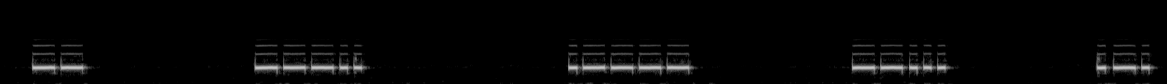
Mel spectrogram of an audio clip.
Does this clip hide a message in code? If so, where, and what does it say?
Yes: Morse code from 0.3 to 11.5 s, heard as a keyed tone, about 17 wpm, spaced as for 5 wpm, 780 Hz. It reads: M817R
